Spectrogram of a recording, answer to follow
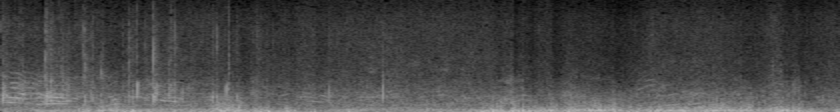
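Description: Wind buffeting the microphone, with distant shouting voices, mostly in the first two seconds.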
